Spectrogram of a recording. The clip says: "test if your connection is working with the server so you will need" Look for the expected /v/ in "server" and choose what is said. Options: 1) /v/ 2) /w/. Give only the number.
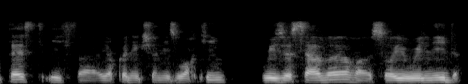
1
